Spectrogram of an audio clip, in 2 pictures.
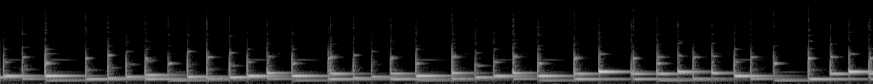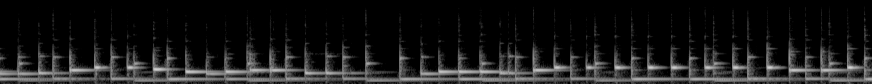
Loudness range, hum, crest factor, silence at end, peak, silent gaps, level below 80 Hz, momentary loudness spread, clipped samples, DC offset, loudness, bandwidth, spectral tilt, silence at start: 2 LU; none; 16 dB; 0 s; -10 dBFS; none; -64 dBFS; 7 LU; under 0.1%; under 0.1%; -26 LUFS; 14.5 kHz; -7.5 dB/octave; 0 s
